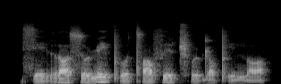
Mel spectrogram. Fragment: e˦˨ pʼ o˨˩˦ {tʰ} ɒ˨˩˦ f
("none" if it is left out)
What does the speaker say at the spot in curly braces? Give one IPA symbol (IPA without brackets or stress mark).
tʰ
